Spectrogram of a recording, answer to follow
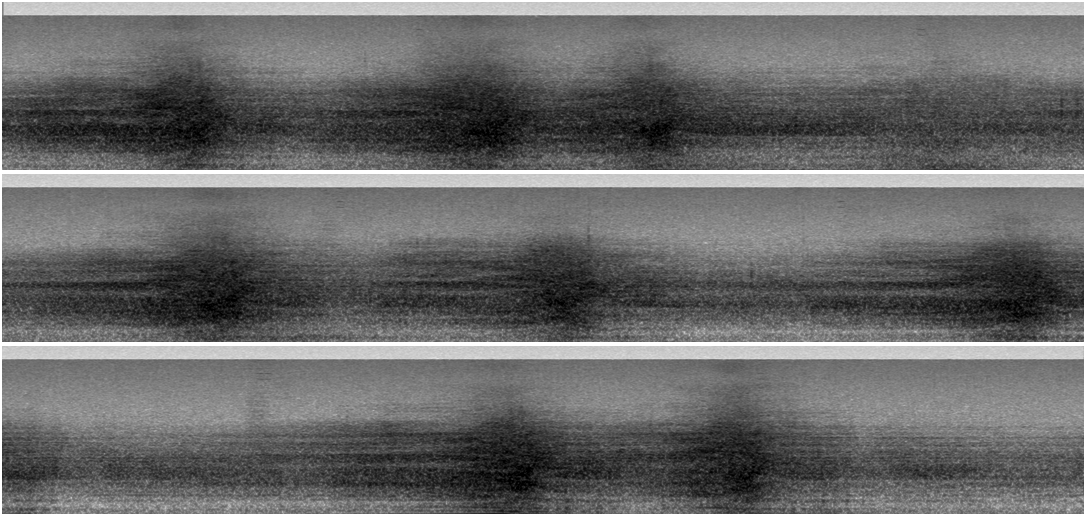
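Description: Road traffic: cars passing one after another, each swelling to a peak and fading away, about eight pass-bys in all.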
